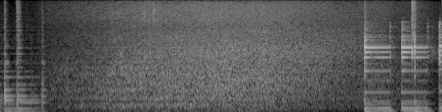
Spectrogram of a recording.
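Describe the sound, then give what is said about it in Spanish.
Ocean waves wash steadily onto the shore in a continuous broad rush, bracketed by short, loud tonal bursts at the very start and near the end. “¿Qué es el océano?”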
